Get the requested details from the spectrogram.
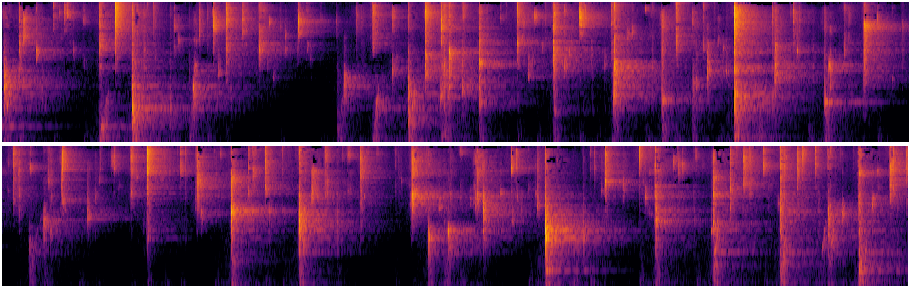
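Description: Water drops fall and plink into still water, one after another.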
